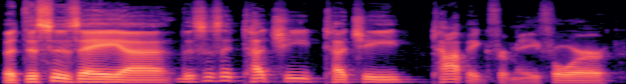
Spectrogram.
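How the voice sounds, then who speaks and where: A man's voice: on the low side, animated, unhurried, clean tone. A man hosting a financial radio show, talking in a rambling, folksy way and repeating his words. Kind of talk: casual radio talk with sales pitch. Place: radio studio.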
